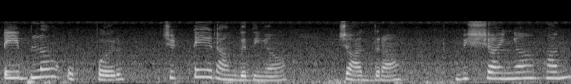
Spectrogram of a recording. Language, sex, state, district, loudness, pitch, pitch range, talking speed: Punjabi, female, Punjab, Kapurthala, -17 LUFS, 260 Hz, 200-295 Hz, 85 wpm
